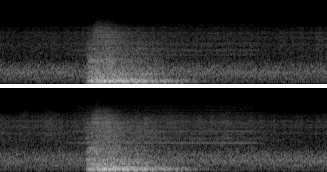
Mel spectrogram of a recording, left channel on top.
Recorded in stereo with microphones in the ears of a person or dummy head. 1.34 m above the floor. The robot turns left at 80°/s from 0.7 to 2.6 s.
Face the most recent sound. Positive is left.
turn(degrees=155)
